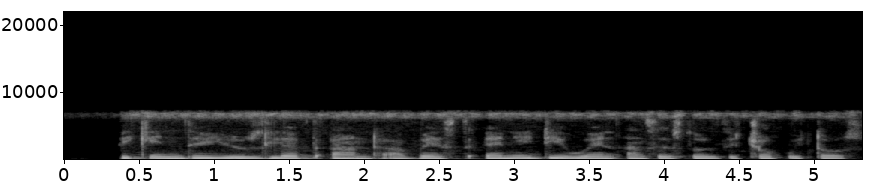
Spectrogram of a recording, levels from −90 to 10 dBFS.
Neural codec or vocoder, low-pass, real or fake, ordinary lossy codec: none; 7.2 kHz; real; MP3, 64 kbps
